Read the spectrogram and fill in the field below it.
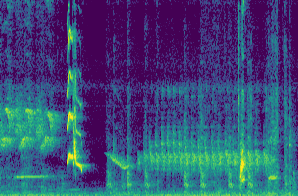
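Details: Oriental magpie-robin calling a rival to fight, a recording used to encourage reluctant birds to sing: a buzzy high phrase, an explosive whistled note, a descending slur, then a long buzzy trill broken by sharp clicks and another loud note.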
